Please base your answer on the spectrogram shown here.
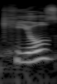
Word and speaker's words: Kiehl's: sense the name yeah it's um keels so kiehl's is spelled k-i-e-h-l-s h-l apostrophe s and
